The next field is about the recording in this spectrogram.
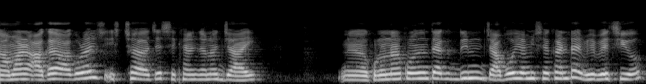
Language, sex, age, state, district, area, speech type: Bengali, female, 30-45, West Bengal, Malda, rural, spontaneous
